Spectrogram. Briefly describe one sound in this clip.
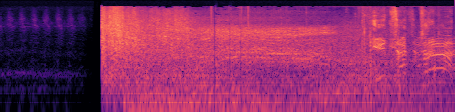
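A huge explosion booms and roars.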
